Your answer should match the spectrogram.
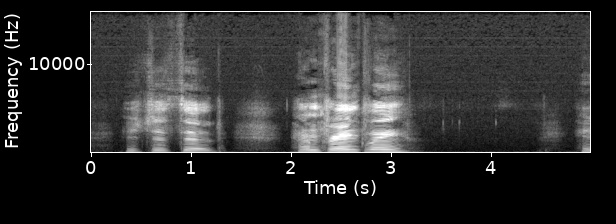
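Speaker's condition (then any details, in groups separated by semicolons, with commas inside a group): Cerebral palsy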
